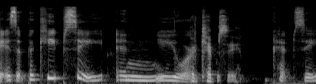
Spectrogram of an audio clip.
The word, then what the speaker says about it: Poughkeepsie: Is it Poughkeepsie in New York? Poughkeepsie. Poughkeepsie. Yeah, Poughkeepsie.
